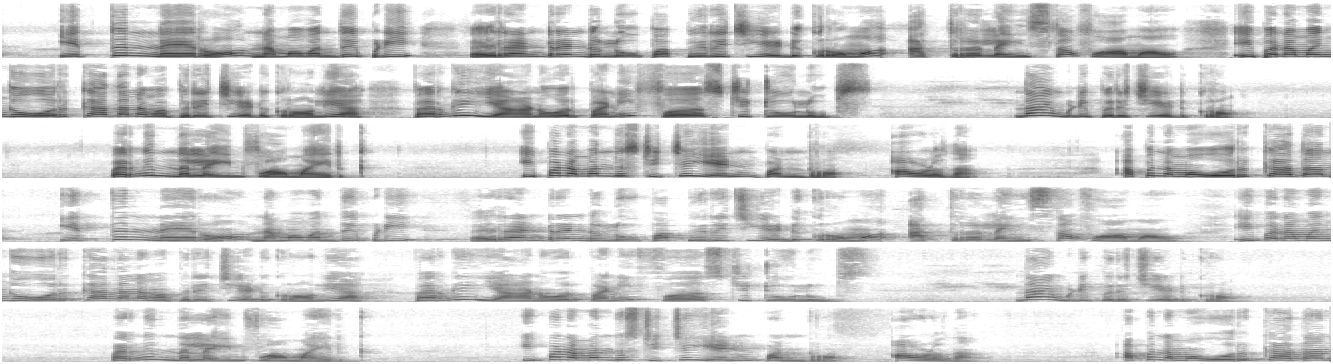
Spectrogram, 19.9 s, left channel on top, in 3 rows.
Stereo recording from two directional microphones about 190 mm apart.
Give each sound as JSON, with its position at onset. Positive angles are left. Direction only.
{"t": 0.3, "sound": "speech", "side_deg": 40}
{"t": 13.8, "sound": "speech", "side_deg": 40}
